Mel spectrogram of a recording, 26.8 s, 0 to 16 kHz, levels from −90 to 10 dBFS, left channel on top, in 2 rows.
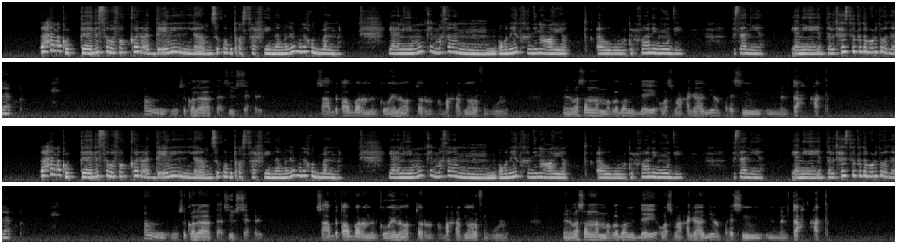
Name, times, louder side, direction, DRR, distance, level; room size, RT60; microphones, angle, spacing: voice 1, 0.6-5.1 5.4-8.5 8.9-10.2 11.1-11.4 11.8-13.5, left 1 dB, 5° left, 0.4 m, -27 dB
voice 2, 15.5-17.3 18.1-21.0 21.8-25.8, right 4 dB, 60° right, 0.6 m, -37 dB
6.9 x 6.0 x 5.4 m
head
